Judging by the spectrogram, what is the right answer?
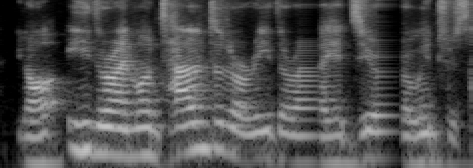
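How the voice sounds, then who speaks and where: The speaker has an Irish accent and ordinary pitch variation, with noticeable background noise behind the voice. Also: man. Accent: Irish (Clare). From Ireland, West Clare. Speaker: hotelier and mountaineer. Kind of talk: casual interview chat.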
